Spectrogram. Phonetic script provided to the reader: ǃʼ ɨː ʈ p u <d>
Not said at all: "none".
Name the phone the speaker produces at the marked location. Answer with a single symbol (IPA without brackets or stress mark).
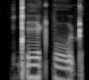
ʈ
